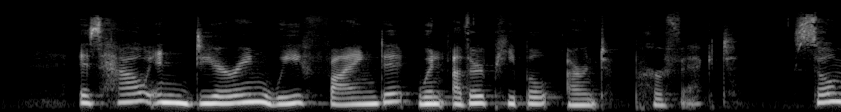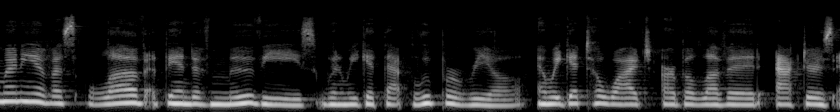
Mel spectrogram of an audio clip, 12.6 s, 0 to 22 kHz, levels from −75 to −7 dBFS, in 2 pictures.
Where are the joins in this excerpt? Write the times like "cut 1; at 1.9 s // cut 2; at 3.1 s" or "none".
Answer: cut 1; at 10.3 s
